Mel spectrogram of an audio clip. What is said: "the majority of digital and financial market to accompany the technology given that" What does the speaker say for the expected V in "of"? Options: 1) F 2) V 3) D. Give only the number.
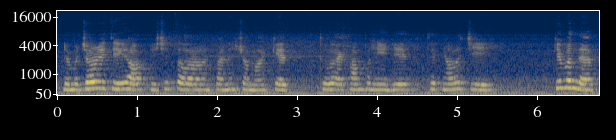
1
